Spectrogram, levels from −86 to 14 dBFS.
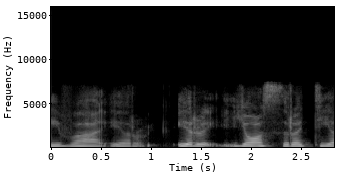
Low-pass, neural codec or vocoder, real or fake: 7.2 kHz; codec, 16 kHz, 2 kbps, X-Codec, HuBERT features, trained on LibriSpeech; fake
